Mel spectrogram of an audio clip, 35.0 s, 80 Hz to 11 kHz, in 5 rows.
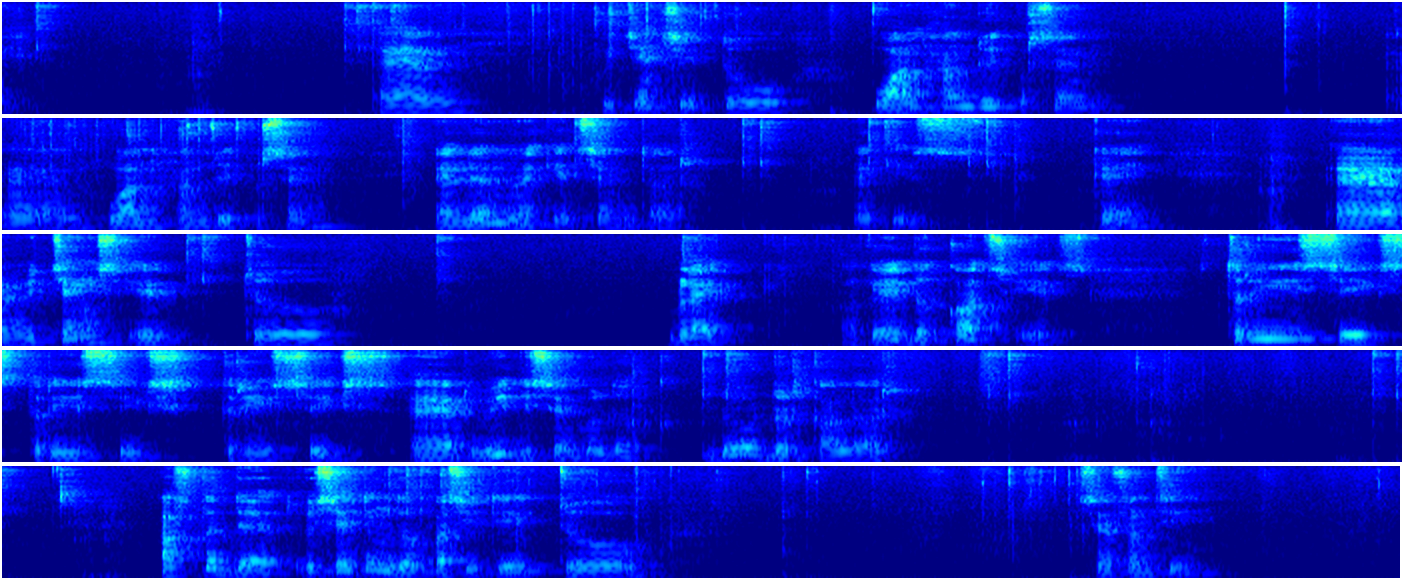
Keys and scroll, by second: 0.0 r, 2.9-3.9 typing, 4.8 shift+Return, 7.1 Tab, 7.6-8.9 typing, 9.5 Return, 31.8 5, 32.5 Return, 33.8-34.9 typing.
